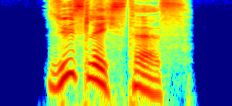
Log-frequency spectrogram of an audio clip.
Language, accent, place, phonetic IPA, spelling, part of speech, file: German, Germany, Berlin, [ˈzyːslɪçstəs], süßlichstes, adjective, De-süßlichstes.ogg
- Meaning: strong/mixed nominative/accusative neuter singular superlative degree of süßlich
